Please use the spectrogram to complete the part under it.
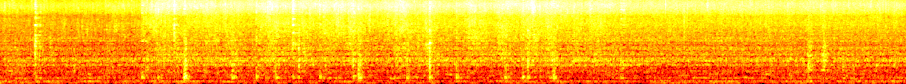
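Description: Onion and amaranth stems sautéing in a pan, a loud steady hiss of frying with rhythmic spatula stirring and scraping, close and continuous, with no one speaking.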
